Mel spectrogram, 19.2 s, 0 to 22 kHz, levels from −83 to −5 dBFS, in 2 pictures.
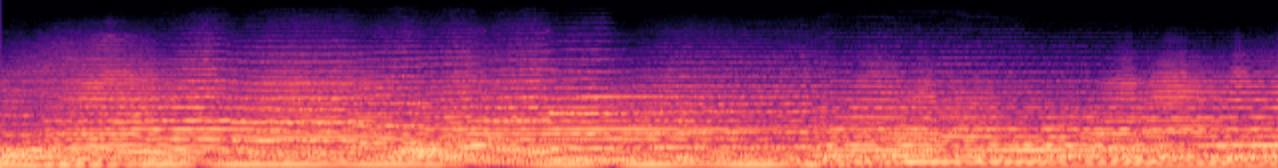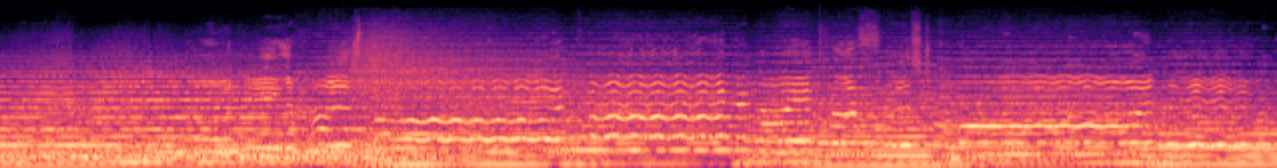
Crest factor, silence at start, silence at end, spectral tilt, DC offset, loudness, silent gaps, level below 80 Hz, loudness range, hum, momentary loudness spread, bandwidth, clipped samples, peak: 12 dB; 0 s; 0 s; -5.5 dB/octave; under 0.1%; -15 LUFS; none; -26 dBFS; 4 LU; none; 4 LU; 15 kHz; under 0.1%; -2 dBFS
